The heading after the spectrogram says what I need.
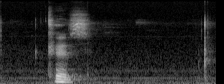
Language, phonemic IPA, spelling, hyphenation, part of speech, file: Turkish, /kɯz/, kız, kız, noun / verb, Tr-kız.oga
- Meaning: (noun) 1. girl 2. daughter 3. queen in card games; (verb) second-person singular imperative of kızmak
